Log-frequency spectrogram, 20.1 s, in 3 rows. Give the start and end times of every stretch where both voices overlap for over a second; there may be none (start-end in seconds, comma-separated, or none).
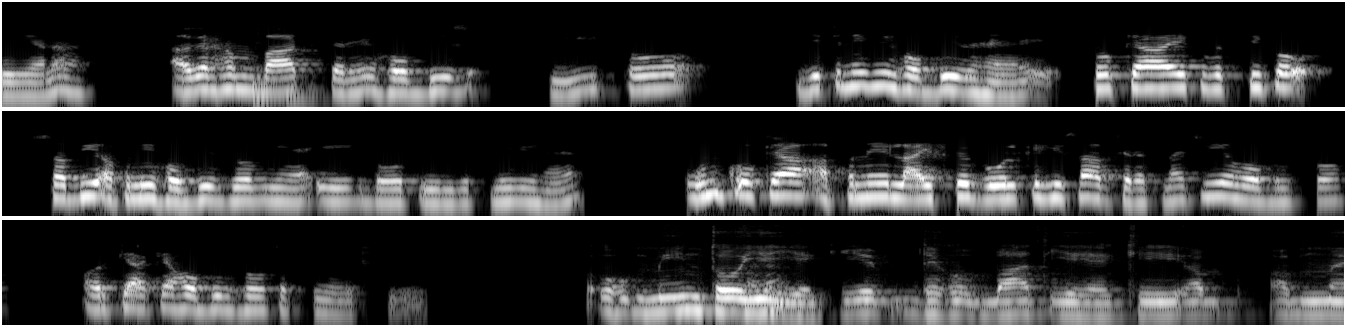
none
